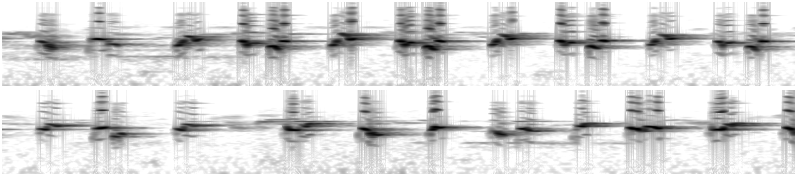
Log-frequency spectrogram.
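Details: Trucukan, the yellow-vented bulbul, delivering a long morning 'ropel' song meant as a lure or master for training: a dense, continuous run of bubbling, chirpy whistles over eight seconds, notes crowded close together.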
